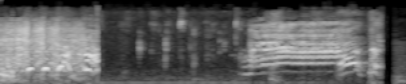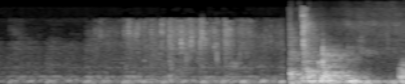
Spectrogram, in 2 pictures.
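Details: A pet cat gives one clear, slightly wavering meow lasting just over a second, set between stretches of rumbling background noise and a loud rustling burst near the end of a funny cat compilation.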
